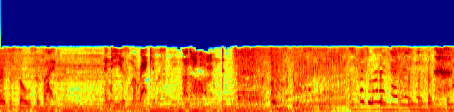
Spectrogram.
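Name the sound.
car engine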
